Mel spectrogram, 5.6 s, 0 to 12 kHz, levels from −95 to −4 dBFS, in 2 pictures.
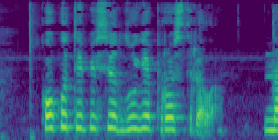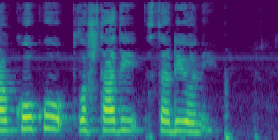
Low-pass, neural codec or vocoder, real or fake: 10.8 kHz; none; real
